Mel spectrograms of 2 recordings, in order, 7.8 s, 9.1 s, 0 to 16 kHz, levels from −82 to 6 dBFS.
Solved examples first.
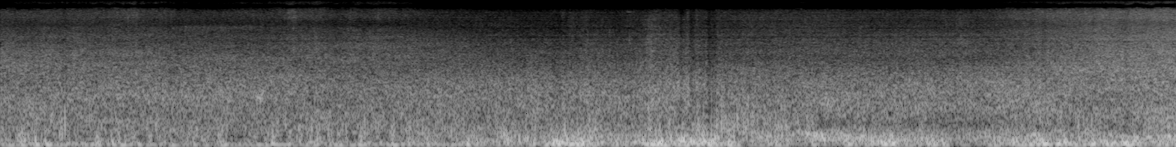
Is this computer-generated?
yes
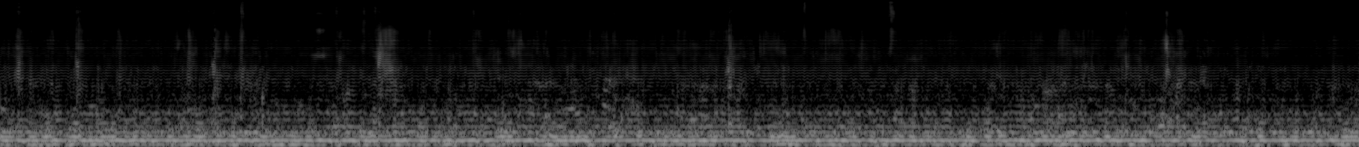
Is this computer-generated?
yes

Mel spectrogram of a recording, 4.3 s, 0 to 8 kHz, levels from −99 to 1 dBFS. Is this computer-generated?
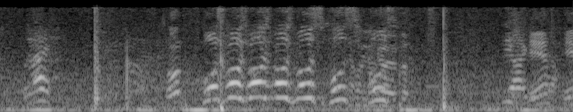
no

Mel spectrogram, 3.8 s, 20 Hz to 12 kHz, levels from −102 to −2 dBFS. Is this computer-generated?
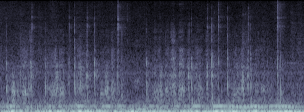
no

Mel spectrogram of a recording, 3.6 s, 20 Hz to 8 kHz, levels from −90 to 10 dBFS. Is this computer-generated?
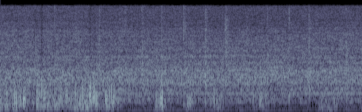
no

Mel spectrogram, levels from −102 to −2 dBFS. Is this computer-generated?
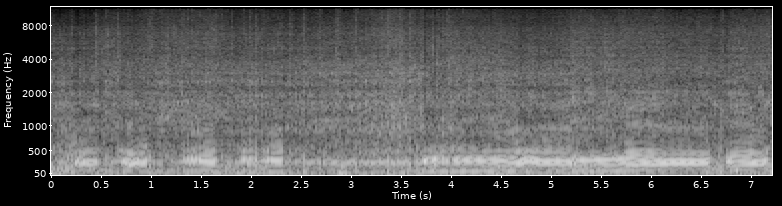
no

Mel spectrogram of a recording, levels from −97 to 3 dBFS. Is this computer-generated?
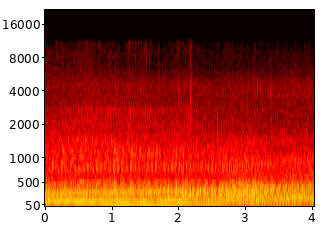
no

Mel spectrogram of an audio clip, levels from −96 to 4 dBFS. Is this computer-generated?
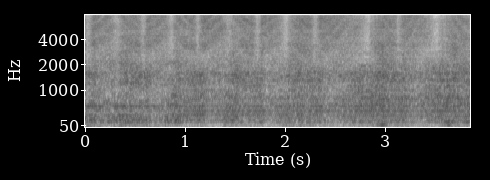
no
